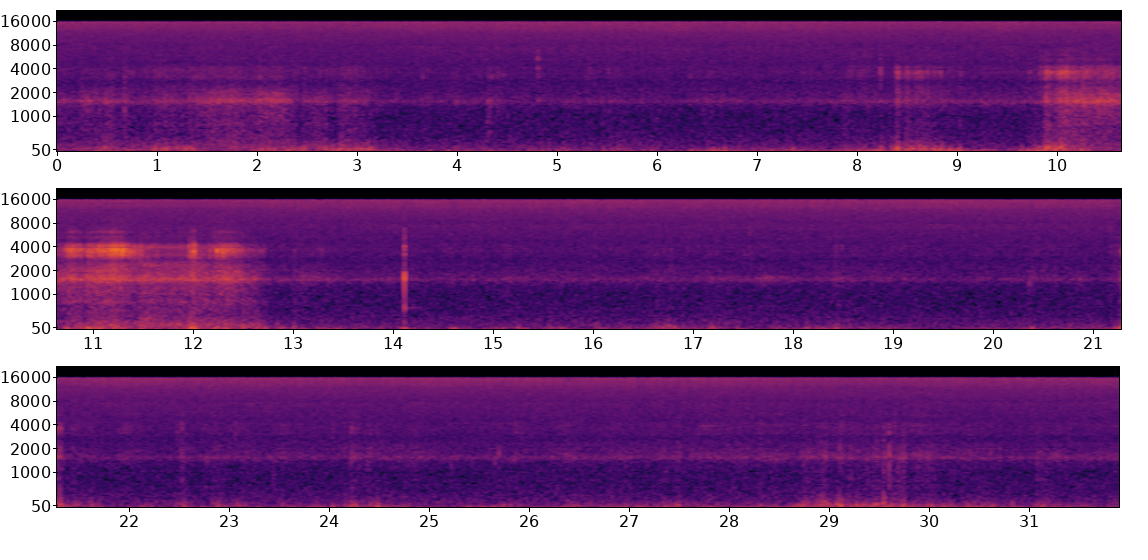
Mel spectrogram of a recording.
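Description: Wind buffeting the microphone of a head-mounted camera in gusts, strongest about ten to twelve seconds in, over a faint steady high whine.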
